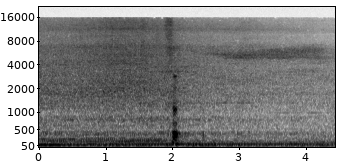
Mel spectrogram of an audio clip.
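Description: A steady low mechanical hum, with one short click about two seconds in.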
